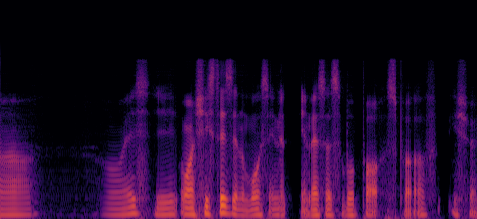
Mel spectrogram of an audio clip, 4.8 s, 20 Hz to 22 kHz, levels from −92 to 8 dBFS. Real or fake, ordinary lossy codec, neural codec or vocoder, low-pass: fake; none; codec, 16 kHz, about 1 kbps, DyCAST, with the encoder's durations; 7.2 kHz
